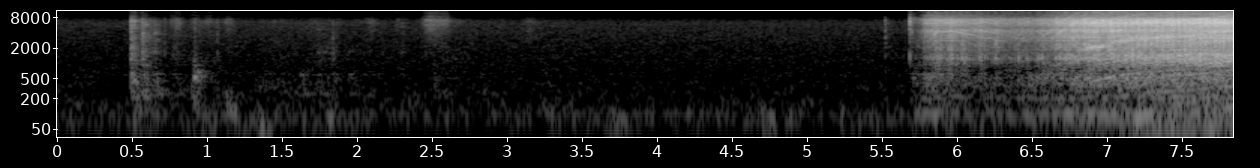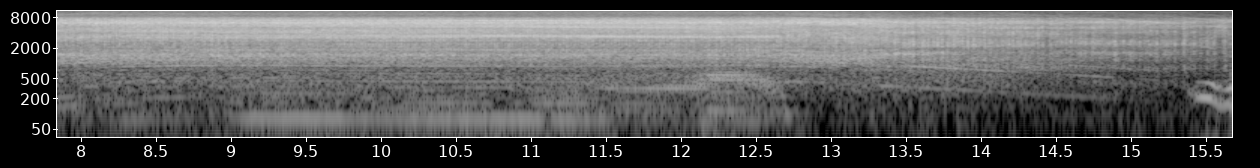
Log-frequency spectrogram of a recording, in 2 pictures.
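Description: Power drill boring a guide hole into a door for a deadlock, a few faint knocks then a sharp whining spin-up into a loud, sustained grinding bite through the wood.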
